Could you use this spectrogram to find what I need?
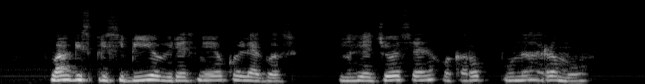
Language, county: Lithuanian, Vilnius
